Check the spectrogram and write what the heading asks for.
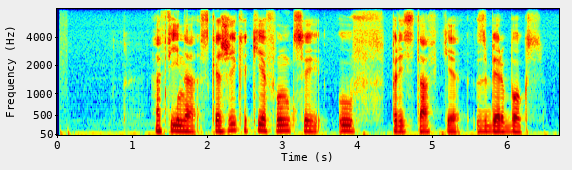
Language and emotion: Russian, neutral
